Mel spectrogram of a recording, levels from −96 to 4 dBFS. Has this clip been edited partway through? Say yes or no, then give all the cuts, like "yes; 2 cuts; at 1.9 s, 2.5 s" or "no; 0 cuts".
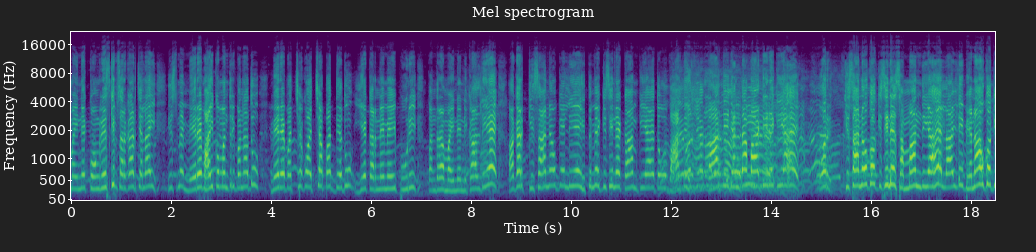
no; 0 cuts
